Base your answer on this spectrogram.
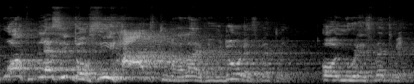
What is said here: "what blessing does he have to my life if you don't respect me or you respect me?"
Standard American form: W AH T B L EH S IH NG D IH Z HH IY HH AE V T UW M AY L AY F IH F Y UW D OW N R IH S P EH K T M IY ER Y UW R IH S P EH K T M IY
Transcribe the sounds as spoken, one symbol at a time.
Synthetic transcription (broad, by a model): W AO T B L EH S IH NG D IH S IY HH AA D T UW M AY L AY IH F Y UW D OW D R IH S P EH K T M IY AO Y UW R IH S P EH K T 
